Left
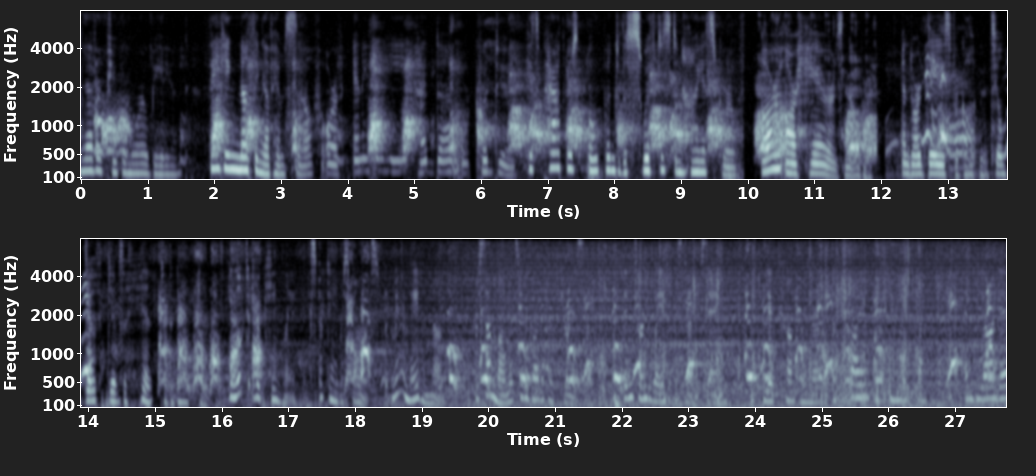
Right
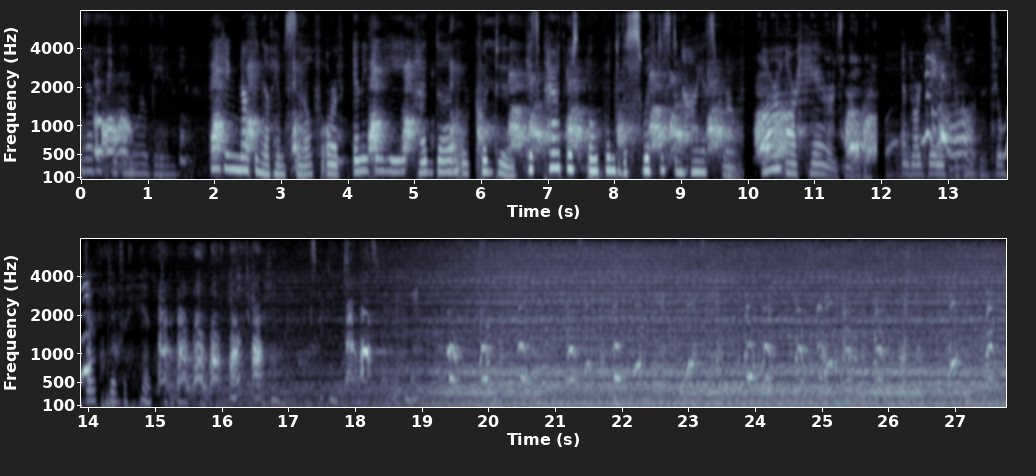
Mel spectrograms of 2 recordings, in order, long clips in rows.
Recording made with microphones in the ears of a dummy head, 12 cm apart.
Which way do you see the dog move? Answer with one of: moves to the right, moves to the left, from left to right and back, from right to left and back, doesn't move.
moves to the left.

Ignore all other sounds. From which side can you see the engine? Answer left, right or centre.
right.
